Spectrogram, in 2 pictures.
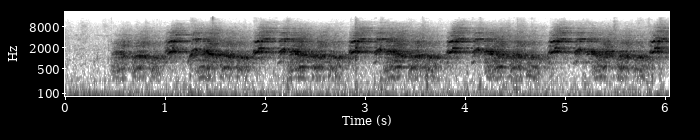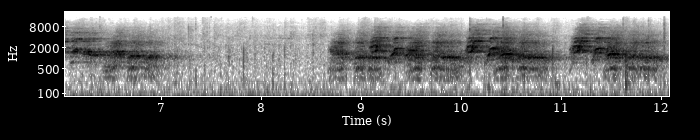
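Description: A bird calling in a rapid series of harsh notes, each falling in pitch, about two a second. The series stops for over a second, then starts again. Rain hisses steadily underneath.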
